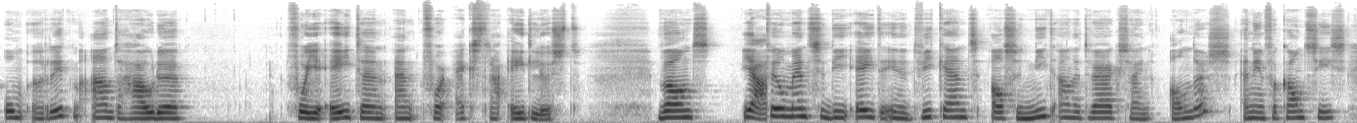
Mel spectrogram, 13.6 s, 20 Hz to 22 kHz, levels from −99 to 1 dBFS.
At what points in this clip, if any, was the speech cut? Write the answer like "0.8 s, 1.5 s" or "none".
7.7 s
